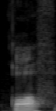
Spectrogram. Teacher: কফটা জিওবার গোড়া থেকে একটু গম্ভীর আওয়াজে কফ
